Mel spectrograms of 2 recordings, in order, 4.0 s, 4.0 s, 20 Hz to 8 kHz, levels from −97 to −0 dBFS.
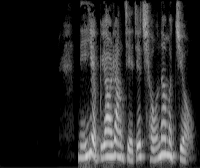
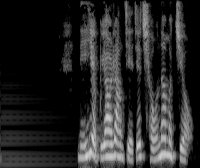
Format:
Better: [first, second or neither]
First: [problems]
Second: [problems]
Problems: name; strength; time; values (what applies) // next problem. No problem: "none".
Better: first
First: none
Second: noise reduction (classical method spectral subtraction)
